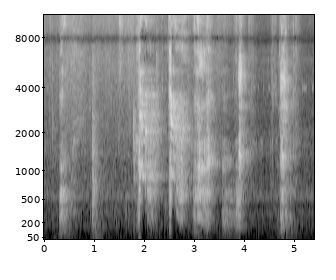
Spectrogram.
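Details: Puppy barks, rough and harsh with a growling edge, about six loud yaps spaced roughly a second apart over a hissy background.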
